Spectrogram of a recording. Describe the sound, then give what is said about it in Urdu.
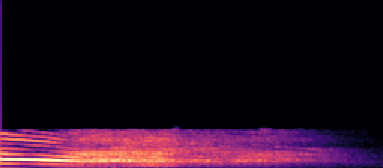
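A studio audience at a quiz competition shouts a slogan together in one loud collective cry. Its voiced pitch drops early on, and the sound then fades out over about two seconds. “آئیے شروع کریں, ذرا جوش کے ساتھ studio گونج پڑے, نعرہ لگائیں فیضان اعلی”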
